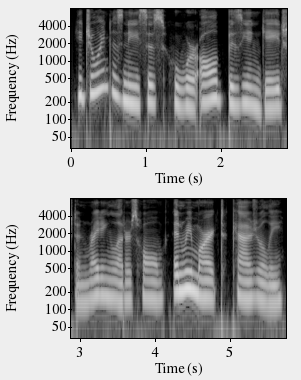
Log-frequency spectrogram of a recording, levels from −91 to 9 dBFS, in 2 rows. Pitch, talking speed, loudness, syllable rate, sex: 185 Hz, 165 wpm, -17 LUFS, 5.4 syllables/s, female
